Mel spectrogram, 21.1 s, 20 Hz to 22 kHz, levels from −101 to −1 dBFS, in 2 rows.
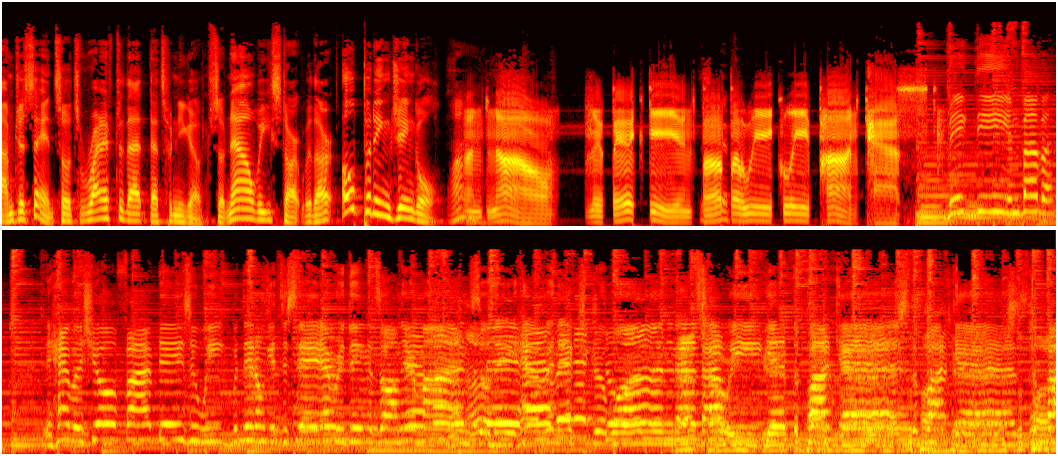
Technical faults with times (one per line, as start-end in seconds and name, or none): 18.55 dropped buffer (overrun)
